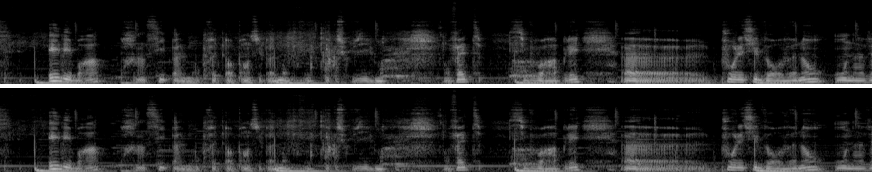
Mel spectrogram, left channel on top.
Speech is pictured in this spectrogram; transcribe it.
et les bras principalement. En fait, pas principalement, mais exclusivement. En fait, si vous vous rappelez, pour les silver revenants, on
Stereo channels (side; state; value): both; normal; correlation 0.65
